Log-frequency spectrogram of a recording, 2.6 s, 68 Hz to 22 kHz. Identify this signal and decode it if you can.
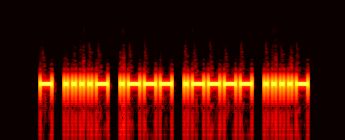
Morse code, heard as a keyed tone, about 40 wpm, 700 Hz. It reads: T4J14
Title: Five Challenging Letter-Number Combinations 40wpm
